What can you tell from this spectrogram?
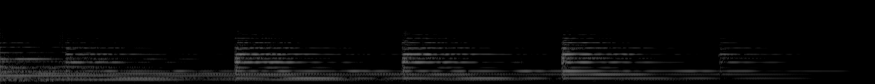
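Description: A bell struck about every second and a half, each stroke ringing on and overlapping the next. The ringing fades away to silence near the end.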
